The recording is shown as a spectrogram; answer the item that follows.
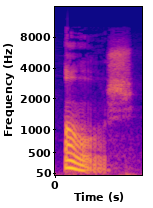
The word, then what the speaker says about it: hanche: La hanche. Remember, H here is not pronounced, so you get the sound en, hanche at the beginning.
